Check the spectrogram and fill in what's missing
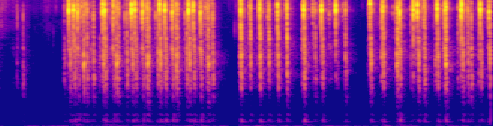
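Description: Gloved fingertips tap the arrow and navigation keys on the right side of a black plastic tenkeyless mechanical keyboard, a Logitech G PRO TKL. Bursts of rapid, bright, clacky keystrokes come in two runs separated by a short pause, each click sharp and dry with almost no ring.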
